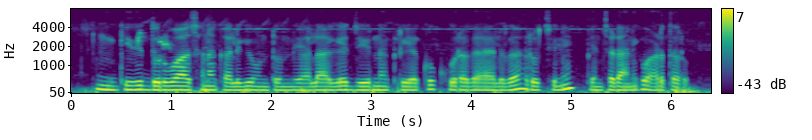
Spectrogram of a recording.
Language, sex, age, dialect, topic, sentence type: Telugu, male, 18-24, Telangana, agriculture, statement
